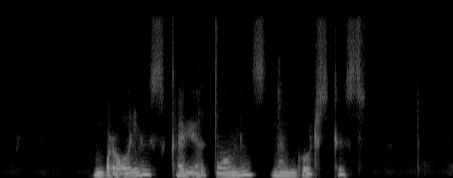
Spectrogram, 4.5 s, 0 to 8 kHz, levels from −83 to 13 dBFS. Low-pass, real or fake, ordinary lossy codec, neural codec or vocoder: 7.2 kHz; fake; AAC, 48 kbps; codec, 16 kHz, 1 kbps, FreqCodec, smaller model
